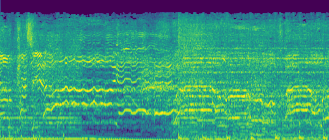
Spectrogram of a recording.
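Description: A background song: a singer holding long, wavering notes over a steady low accompaniment.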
